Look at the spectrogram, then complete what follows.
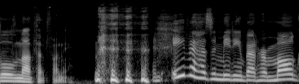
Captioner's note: laughs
